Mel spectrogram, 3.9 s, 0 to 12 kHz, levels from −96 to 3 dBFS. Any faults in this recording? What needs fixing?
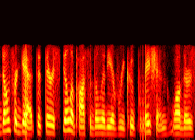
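Packet loss with the last packet repeated occurs from 0.51 to 0.54 s (30 ms lost) and from 2.82 to 2.91 s (90 ms lost, which fits three 30 ms packets). Each replayed chunk seldom lines up with the pitch cycle, and the longer run buzzes near 33 Hz. Unlike a dropout to silence, the sound never stops: the single repeat gives a small blip and the longer run stutters robotically. Pitch-synchronous concealment and a deeper jitter buffer would prevent this.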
